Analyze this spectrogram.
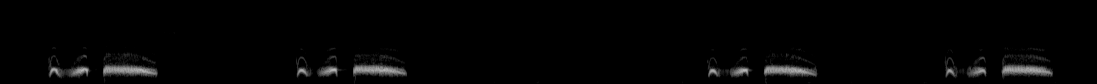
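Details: Local spotted dove, its call used as a lure to attract birds: four clear phrases, each two short quick notes followed by a longer throaty rolling coo, repeated every two to three seconds over near-silence.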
